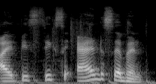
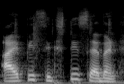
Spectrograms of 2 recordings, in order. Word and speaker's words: IP67: का सकते या फिर आप इसको आईपी 6 और 7 ऐसे भी का सकते हैं बट आपको यहां पर आईपी 66 ip67 इस तरह से प्रोनाउंस कभी भी नहीं करना चाहिए ये गलत तरीका है इप्राटिंग को प्रोनाउंस करने का या फिर रेटिंग को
